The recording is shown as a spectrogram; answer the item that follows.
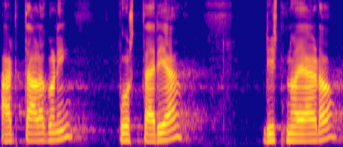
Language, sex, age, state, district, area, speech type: Odia, male, 30-45, Odisha, Nayagarh, rural, spontaneous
